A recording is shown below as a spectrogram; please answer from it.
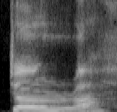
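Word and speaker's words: جرّاح: but it has a shadda here. Remember? Jarrah.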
